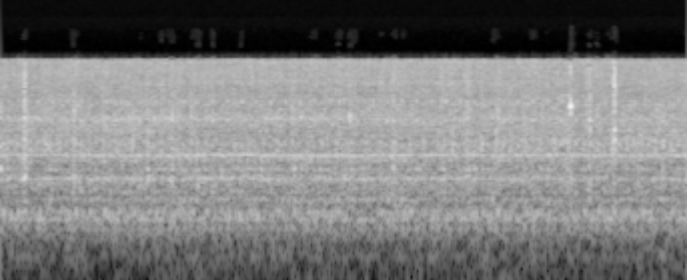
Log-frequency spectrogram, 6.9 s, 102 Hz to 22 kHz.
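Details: VW Golf 3 engine at steady idle with a faint rattling knock and a few sharper ticks. It is an abnormal engine noise whose cause is not yet pinned down, in a clip tied to fitting cylinder-head parts.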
